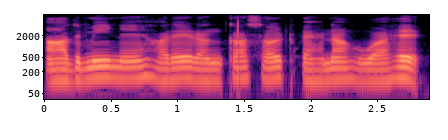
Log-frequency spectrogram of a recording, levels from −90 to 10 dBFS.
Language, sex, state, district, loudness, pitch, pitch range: Hindi, male, Assam, Kamrup Metropolitan, -17 LUFS, 125 Hz, 120-130 Hz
